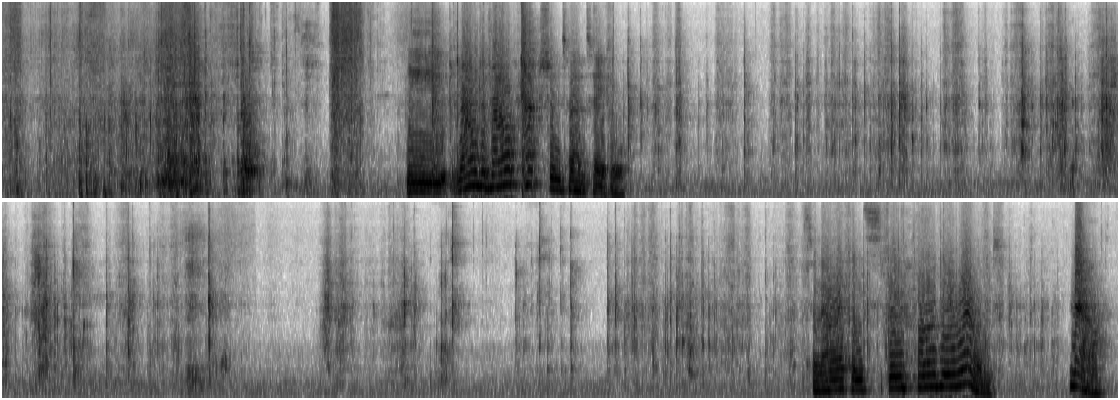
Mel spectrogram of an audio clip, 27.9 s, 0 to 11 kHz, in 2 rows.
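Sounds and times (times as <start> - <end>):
plastic toy rubbing and clicking: 7.9 - 16.2, 21.5 - 27.2.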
